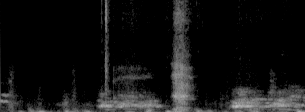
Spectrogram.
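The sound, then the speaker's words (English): Dogs fighting upstairs scuffle and bark in a muffled way, with several rough yelping and growling bursts over a few seconds and low thumping underneath. “I'll say my dogs are upstairs fighting right now, so I can hear that.”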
